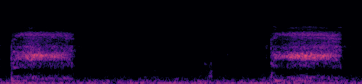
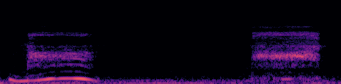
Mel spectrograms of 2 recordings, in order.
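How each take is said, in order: First: Soft unvoiced whisper. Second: Soft breathy whisper. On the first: Daughter Hannah waking her mom at night, whispering. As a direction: whisper gently so only mom wakes. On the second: Daughter Hannah sick at night waking mom, whispering. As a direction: whisper it gently again. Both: Shown as a demonstration. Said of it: "Hannah whispered".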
